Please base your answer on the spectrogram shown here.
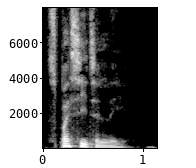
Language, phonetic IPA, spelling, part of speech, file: Russian, [spɐˈsʲitʲɪlʲnɨj], спасительный, adjective, Ru-спасительный.ogg
- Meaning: 1. saving, salutary 2. bringing salvation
